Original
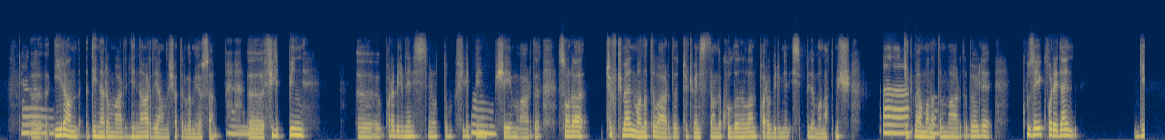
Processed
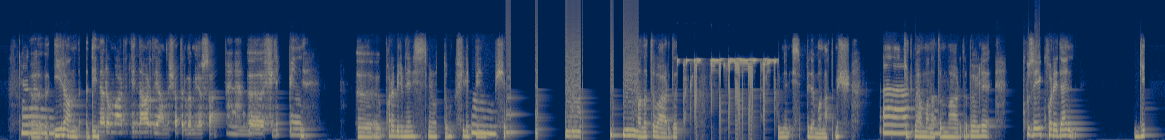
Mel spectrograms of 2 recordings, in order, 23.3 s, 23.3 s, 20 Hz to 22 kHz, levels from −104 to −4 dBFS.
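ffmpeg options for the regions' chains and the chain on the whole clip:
ffmpeg -i in.wav -filter_complex "[0:a]asettb=1/sr,asplit=3[link_01][link_02][link_03];[link_01]atrim=end=1.974[link_04];[link_02]atrim=start=1.97:end=6.02,asetpts=PTS-STARTPTS,afade=type=in:duration=0.004:curve=qsin,afade=type=out:start_time=4.046:duration=0.004:curve=qsin,aecho=1:1:4.1:0.97,atrim=end_sample=178605,flanger=delay=4.5:depth=7.6:regen=74:speed=1.1:shape=triangular,highpass=frequency=590:width_type=q:width=2[link_05];[link_03]atrim=start=6.016[link_06];[link_04][link_05]acrossfade=duration=0.004:curve1=hsin:curve2=qsin[link_07];[link_07][link_06]acrossfade=duration=0.004:curve1=qsin:curve2=hsin,asettb=1/sr,asplit=3[link_08][link_09][link_10];[link_08]atrim=end=10.104[link_11];[link_09]atrim=start=10.1:end=12.77,asetpts=PTS-STARTPTS,afade=type=in:duration=0.004:curve=qsin,afade=type=out:start_time=2.666:duration=0.004:curve=qsin,asuperpass=centerf=220:order=20:qfactor=1.2,aeval=exprs='val(0)*gte(abs(val(0)),0.0251)':channel_layout=same[link_12];[link_10]atrim=start=12.766[link_13];[link_11][link_12]acrossfade=duration=0.004:curve1=hsin:curve2=qsin[link_14];[link_14][link_13]acrossfade=duration=0.004:curve1=qsin:curve2=hsin,asettb=1/sr,asplit=3[link_15][link_16][link_17];[link_15]atrim=end=13.544[link_18];[link_16]atrim=start=13.54:end=15.57,asetpts=PTS-STARTPTS,afade=type=in:duration=0.004:curve=qsin,afade=type=out:start_time=2.026:duration=0.004:curve=qsin,aeval=exprs='(mod(7.08*val(0)+1,2)-1)/7.08':channel_layout=same,lowpass=frequency=3300:width_type=q:width=0.5098,lowpass=frequency=3300:width_type=q:width=0.6013,lowpass=frequency=3300:width_type=q:width=0.9,lowpass=frequency=3300:width_type=q:width=2.563,afreqshift=-3900[link_19];[link_17]atrim=start=15.566[link_20];[link_18][link_19]acrossfade=duration=0.004:curve1=hsin:curve2=qsin[link_21];[link_21][link_20]acrossfade=duration=0.004:curve1=qsin:curve2=hsin,asettb=1/sr,asplit=3[link_22][link_23][link_24];[link_22]atrim=end=19.744[link_25];[link_23]atrim=start=19.74:end=20.81,asetpts=PTS-STARTPTS,afade=type=in:duration=0.004:curve=qsin,afade=type=out:start_time=1.066:duration=0.004:curve=qsin,agate=range=-17dB:threshold=-60dB:ratio=16:release=100:detection=peak,tiltshelf=frequency=940:gain=-6,asoftclip=type=hard:threshold=-19dB[link_26];[link_24]atrim=start=20.806[link_27];[link_25][link_26]acrossfade=duration=0.004:curve1=hsin:curve2=qsin[link_28];[link_28][link_27]acrossfade=duration=0.004:curve1=qsin:curve2=hsin,tiltshelf=frequency=1500:gain=-5,bandreject=frequency=83.76:width_type=h:width=4,bandreject=frequency=167.52:width_type=h:width=4,bandreject=frequency=251.28:width_type=h:width=4,bandreject=frequency=335.04:width_type=h:width=4,bandreject=frequency=418.8:width_type=h:width=4,bandreject=frequency=502.56:width_type=h:width=4,bandreject=frequency=586.32:width_type=h:width=4,bandreject=frequency=670.08:width_type=h:width=4,bandreject=frequency=753.84:width_type=h:width=4,bandreject=frequency=837.6:width_type=h:width=4,bandreject=frequency=921.36:width_type=h:width=4,bandreject=frequency=1005.12:width_type=h:width=4,bandreject=frequency=1088.88:width_type=h:width=4,bandreject=frequency=1172.64:width_type=h:width=4,bandreject=frequency=1256.4:width_type=h:width=4,bandreject=frequency=1340.16:width_type=h:width=4,bandreject=frequency=1423.92:width_type=h:width=4,bandreject=frequency=1507.68:width_type=h:width=4,bandreject=frequency=1591.44:width_type=h:width=4,acrossover=split=1200|6100[link_29][link_30][link_31];[link_29]acompressor=threshold=-35dB:ratio=4[link_32];[link_30]acompressor=threshold=-41dB:ratio=4[link_33];[link_31]acompressor=threshold=-52dB:ratio=4[link_34];[link_32][link_33][link_34]amix=inputs=3:normalize=0" out.wav

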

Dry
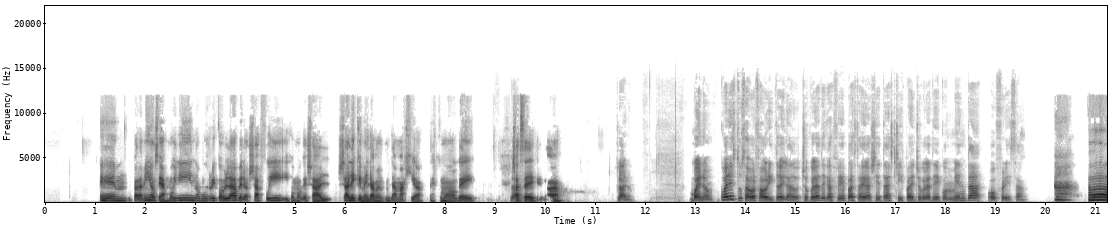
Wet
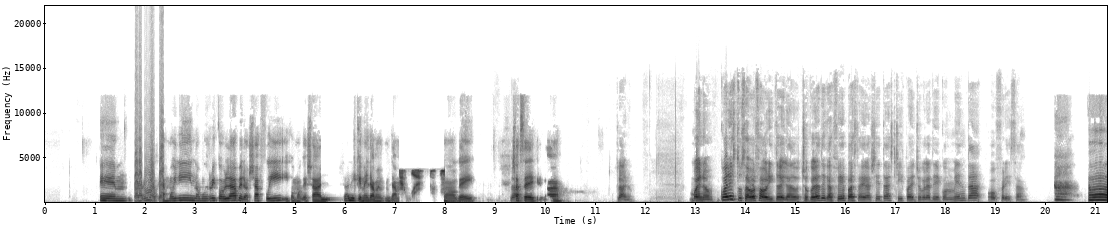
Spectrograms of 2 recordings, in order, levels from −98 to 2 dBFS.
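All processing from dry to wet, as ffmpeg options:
ffmpeg -i in.wav -filter_complex "[0:a]asettb=1/sr,asplit=3[link_01][link_02][link_03];[link_01]atrim=end=1.794[link_04];[link_02]atrim=start=1.79:end=2.37,asetpts=PTS-STARTPTS,afade=type=in:duration=0.004:curve=qsin,afade=type=out:start_time=0.576:duration=0.004:curve=qsin,lowpass=frequency=1700:width=0.5412,lowpass=frequency=1700:width=1.3066,aemphasis=mode=production:type=riaa,aeval=exprs='0.0794*(abs(mod(val(0)/0.0794+3,4)-2)-1)':channel_layout=same[link_05];[link_03]atrim=start=2.366[link_06];[link_04][link_05]acrossfade=duration=0.004:curve1=hsin:curve2=qsin[link_07];[link_07][link_06]acrossfade=duration=0.004:curve1=qsin:curve2=hsin,asettb=1/sr,asplit=3[link_08][link_09][link_10];[link_08]atrim=end=5.514[link_11];[link_09]atrim=start=5.51:end=6.18,asetpts=PTS-STARTPTS,afade=type=in:duration=0.004:curve=qsin,afade=type=out:start_time=0.666:duration=0.004:curve=qsin,lowpass=frequency=360:width_type=q:width=1.8,bandreject=frequency=74.06:width_type=h:width=4,bandreject=frequency=148.12:width_type=h:width=4,bandreject=frequency=222.18:width_type=h:width=4,bandreject=frequency=296.24:width_type=h:width=4,bandreject=frequency=370.3:width_type=h:width=4,bandreject=frequency=444.36:width_type=h:width=4,bandreject=frequency=518.42:width_type=h:width=4,bandreject=frequency=592.48:width_type=h:width=4,bandreject=frequency=666.54:width_type=h:width=4,bandreject=frequency=740.6:width_type=h:width=4,bandreject=frequency=814.66:width_type=h:width=4,bandreject=frequency=888.72:width_type=h:width=4,bandreject=frequency=962.78:width_type=h:width=4,bandreject=frequency=1036.84:width_type=h:width=4,bandreject=frequency=1110.9:width_type=h:width=4,bandreject=frequency=1184.96:width_type=h:width=4,bandreject=frequency=1259.02:width_type=h:width=4,bandreject=frequency=1333.08:width_type=h:width=4,bandreject=frequency=1407.14:width_type=h:width=4,bandreject=frequency=1481.2:width_type=h:width=4,bandreject=frequency=1555.26:width_type=h:width=4,bandreject=frequency=1629.32:width_type=h:width=4,bandreject=frequency=1703.38:width_type=h:width=4,bandreject=frequency=1777.44:width_type=h:width=4,bandreject=frequency=1851.5:width_type=h:width=4,bandreject=frequency=1925.56:width_type=h:width=4[link_12];[link_10]atrim=start=6.176[link_13];[link_11][link_12]acrossfade=duration=0.004:curve1=hsin:curve2=qsin[link_14];[link_14][link_13]acrossfade=duration=0.004:curve1=qsin:curve2=hsin,asettb=1/sr,asplit=3[link_15][link_16][link_17];[link_15]atrim=end=7.084[link_18];[link_16]atrim=start=7.08:end=7.99,asetpts=PTS-STARTPTS,afade=type=in:duration=0.004:curve=qsin,afade=type=out:start_time=0.906:duration=0.004:curve=qsin,lowpass=frequency=3100:width_type=q:width=0.5098,lowpass=frequency=3100:width_type=q:width=0.6013,lowpass=frequency=3100:width_type=q:width=0.9,lowpass=frequency=3100:width_type=q:width=2.563,afreqshift=-3700,asubboost=boost=11.5:cutoff=170,highpass=130[link_19];[link_17]atrim=start=7.986[link_20];[link_18][link_19]acrossfade=duration=0.004:curve1=hsin:curve2=qsin[link_21];[link_21][link_20]acrossfade=duration=0.004:curve1=qsin:curve2=hsin,asettb=1/sr,asplit=3[link_22][link_23][link_24];[link_22]atrim=end=13.024[link_25];[link_23]atrim=start=13.02:end=16.24,asetpts=PTS-STARTPTS,afade=type=in:duration=0.004:curve=qsin,afade=type=out:start_time=3.216:duration=0.004:curve=qsin,equalizer=frequency=2100:width=6.3:gain=-13,acontrast=85[link_26];[link_24]atrim=start=16.236[link_27];[link_25][link_26]acrossfade=duration=0.004:curve1=hsin:curve2=qsin[link_28];[link_28][link_27]acrossfade=duration=0.004:curve1=qsin:curve2=hsin" out.wav

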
